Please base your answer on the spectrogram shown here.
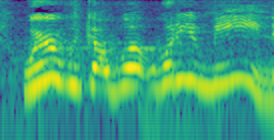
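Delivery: firing questions in alarm; retold panic; panicked questioning.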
